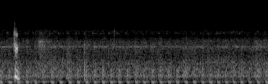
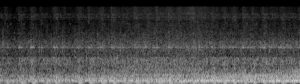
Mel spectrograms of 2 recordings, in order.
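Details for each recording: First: Yamaha Jupiter Burhan air-cooled single after engine work with non-original piston set slightly loose, hot idle: light regular tick on each firing beat; minor piston tick, acceptable. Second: Yamaha Jupiter Burhan motorcycle idling: faint light tick about three a second, slowly louder, suspected connecting rod problem; separate whirring attributed to primary gears; engine ticking at idle.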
